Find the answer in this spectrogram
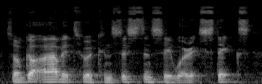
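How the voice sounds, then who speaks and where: A man, filming himself on a phone in an indoor workshop as he builds a kayak, talking in a gushing, emotional way with lots of halting restarts. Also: lowish voice, level tone. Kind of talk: casual selfie vlog. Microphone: phone at arm's length.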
